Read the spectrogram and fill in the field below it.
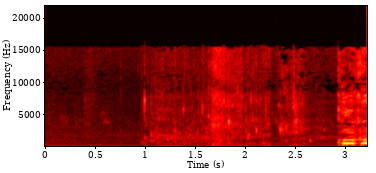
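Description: Water splashes as a young man comes up from underwater.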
